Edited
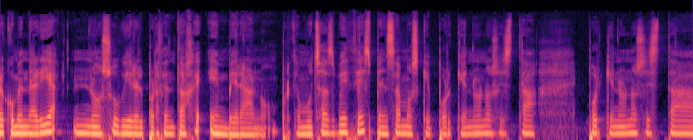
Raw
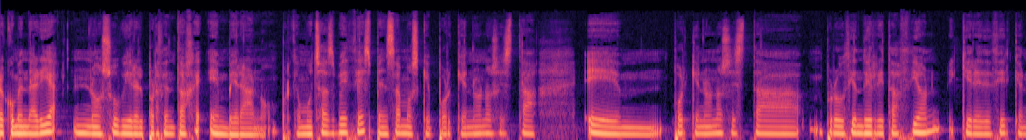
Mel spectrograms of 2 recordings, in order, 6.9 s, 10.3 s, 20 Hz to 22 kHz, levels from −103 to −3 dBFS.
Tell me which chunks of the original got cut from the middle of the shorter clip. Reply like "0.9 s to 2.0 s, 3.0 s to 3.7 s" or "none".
5.8 s to 6.7 s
